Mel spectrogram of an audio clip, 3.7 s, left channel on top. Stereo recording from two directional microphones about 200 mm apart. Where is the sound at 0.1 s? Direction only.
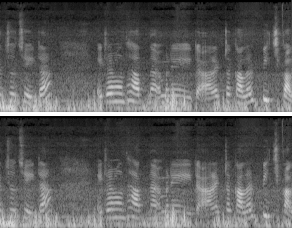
25° left (ahead or behind).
